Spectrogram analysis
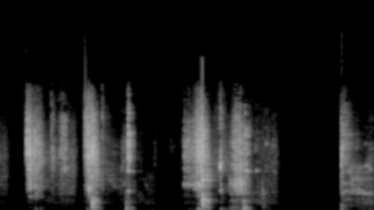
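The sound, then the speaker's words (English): A knife cutting apples into quarters and smaller pieces, with the seeds removed, for a smoothie: several crisp, crunching cuts come in short clusters separated by brief pauses, with no talk over them. “So I cut them into quarters, and then I take out the seeds, and then I cut them again, in each of those in half again, and that should be enough to make it blendable”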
